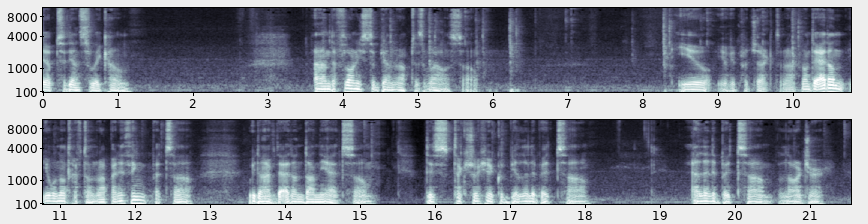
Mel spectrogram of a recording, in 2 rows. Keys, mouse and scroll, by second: 3.5 Tab, 3.9 click, 4.7 a, 4.9 Tab, 5.3 click, 6.2 a, 6.7 right click, 7.9 u, 8.4 click, 9.0 click, 9.7 Tab, 11.3 middle click, 11.8 shift+middle drag, 14.0-14.8 shift+middle drag, 16.3 shift+middle click, 19.1 shift+click, 20.9 shift+middle click.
